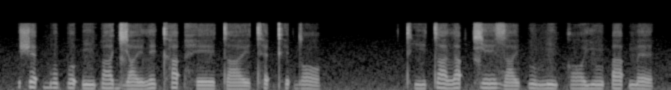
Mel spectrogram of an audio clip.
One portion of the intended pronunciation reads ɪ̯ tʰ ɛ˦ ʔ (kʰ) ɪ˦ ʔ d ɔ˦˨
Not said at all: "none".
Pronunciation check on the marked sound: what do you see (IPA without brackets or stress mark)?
kʰ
